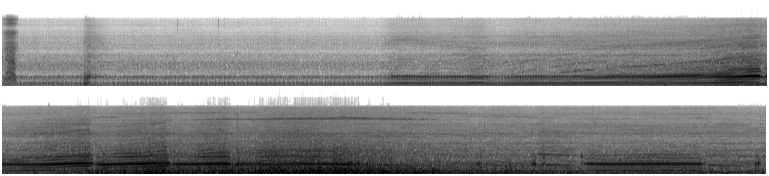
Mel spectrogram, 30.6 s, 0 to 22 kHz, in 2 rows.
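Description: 2016 Yamaha R1's crossplane inline-four, fitted with a new exhaust, idling and then pulling away about eight seconds in. It revs up through several quick gear changes, is loudest in the middle, eases off, and settles into a steady cruise near the end.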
